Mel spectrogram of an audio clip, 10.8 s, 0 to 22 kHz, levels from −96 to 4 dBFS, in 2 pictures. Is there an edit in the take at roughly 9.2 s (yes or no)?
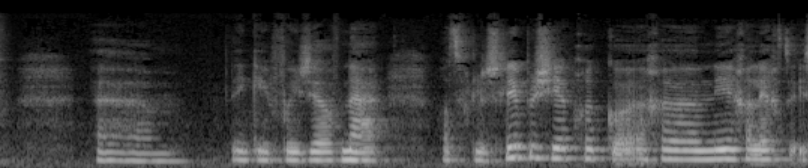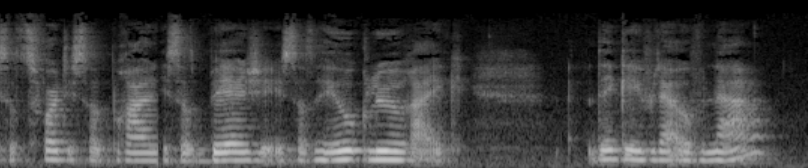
no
